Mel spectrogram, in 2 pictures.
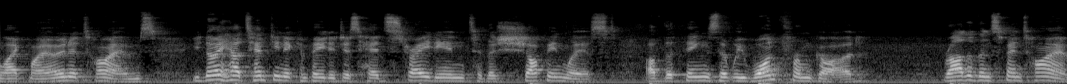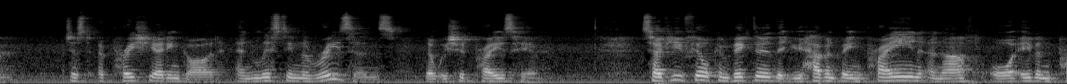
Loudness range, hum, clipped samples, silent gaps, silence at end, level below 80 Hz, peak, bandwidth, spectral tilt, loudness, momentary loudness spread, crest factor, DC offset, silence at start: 4 LU; none; under 0.1%; none; 0 s; -54 dBFS; -4 dBFS; 12 kHz; -5 dB/octave; -24 LUFS; 15 LU; 20 dB; under 0.1%; 0 s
